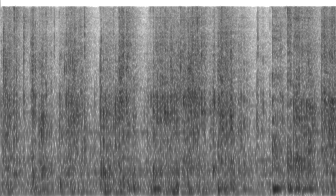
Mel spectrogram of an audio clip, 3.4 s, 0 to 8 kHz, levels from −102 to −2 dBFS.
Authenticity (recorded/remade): remade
